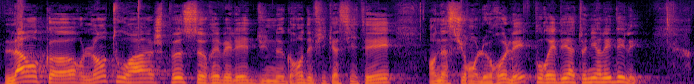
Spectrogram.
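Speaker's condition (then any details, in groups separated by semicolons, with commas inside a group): No condition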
